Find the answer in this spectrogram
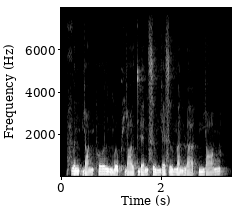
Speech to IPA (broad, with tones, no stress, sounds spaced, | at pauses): f w ə˥ n p j ɑ˧˥ ŋ pʰ o˥ ʊ̯ l i˨ ŋ m ɤ̰˨˩ pʰ j ɑ˧˥ ʊ̯ t̪ ɥ ɛ˧˥ n s ɹ̩˥˩ m j ɛ˥ s ɹ̩˥ m a˥˧ n ɻ ä˥˩ | m j ɑ˧˥ ŋ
